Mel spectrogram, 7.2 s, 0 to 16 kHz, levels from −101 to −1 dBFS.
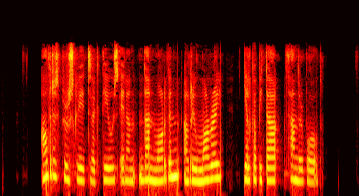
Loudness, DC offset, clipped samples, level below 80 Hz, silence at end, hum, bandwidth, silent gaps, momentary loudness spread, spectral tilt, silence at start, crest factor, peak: -28 LUFS; under 0.1%; under 0.1%; -64 dBFS; 0.85 s; none; 8 kHz; 4.82-4.86 s; 8 LU; -3.5 dB/octave; 0.8 s; 18 dB; -12 dBFS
